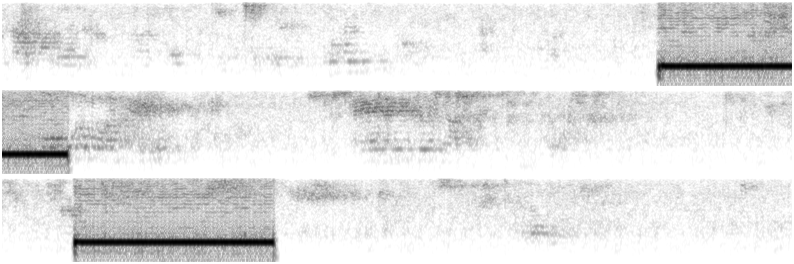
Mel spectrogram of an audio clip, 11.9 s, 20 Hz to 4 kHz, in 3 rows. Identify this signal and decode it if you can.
Ringback tone (Europe, 425 Hz).
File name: out- -2044- - - .9821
